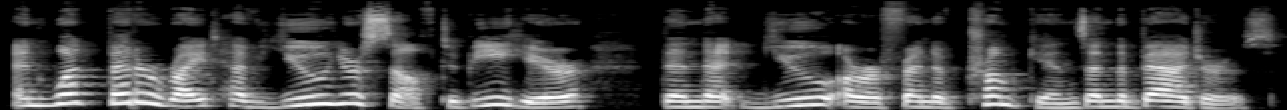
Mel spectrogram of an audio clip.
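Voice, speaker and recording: A woman's voice: medium pitch, lively intonation, a little slow, lightly acted. A woman voicing a bitter, quarrelsome male dwarf rebel with a scornful manner, in a storybook reading. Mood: sneering.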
